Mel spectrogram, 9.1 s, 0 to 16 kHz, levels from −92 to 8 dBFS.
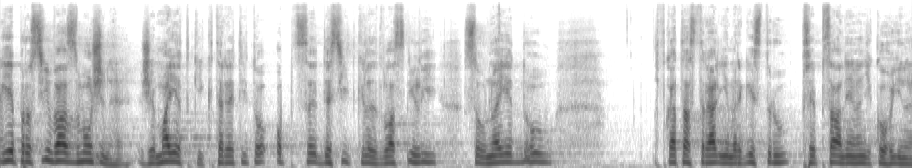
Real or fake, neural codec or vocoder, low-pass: real; none; 14.4 kHz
